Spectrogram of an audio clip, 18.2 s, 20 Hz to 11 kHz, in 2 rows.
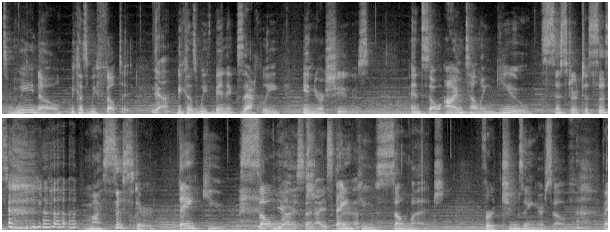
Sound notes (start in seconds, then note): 9.2 chuckling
